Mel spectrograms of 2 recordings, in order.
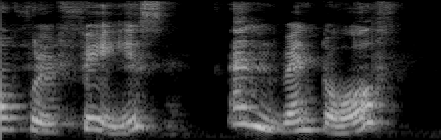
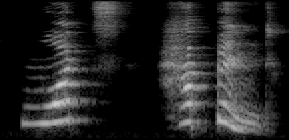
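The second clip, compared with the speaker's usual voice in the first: put-on much higher, slow puzzled girl; bewildered question; 9 semitones higher, 4 dB louder than usual. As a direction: ask it slowly, dazed. Dazed girl wonders.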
